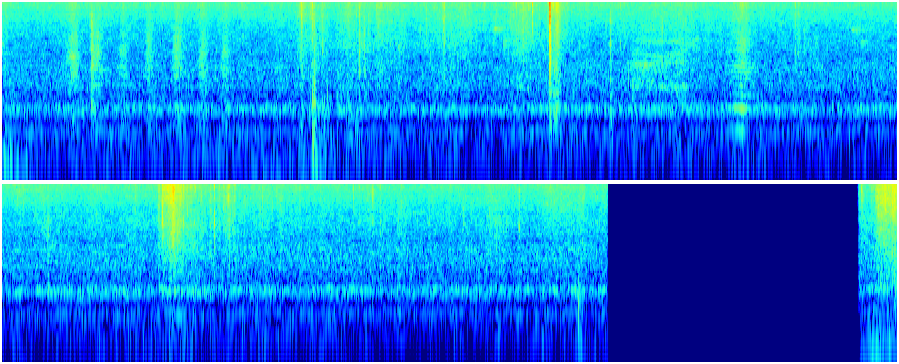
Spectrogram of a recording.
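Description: Honeybees at an open hive make a steady, dense, close buzzing drone throughout, with a few faint knocks, then a brief silence near the end.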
